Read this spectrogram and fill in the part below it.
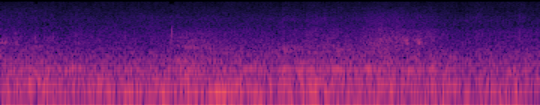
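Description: Honey bees buzzing at an open hive, a steady close drone of many insects with brief louder passes of individual bees, no talk.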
